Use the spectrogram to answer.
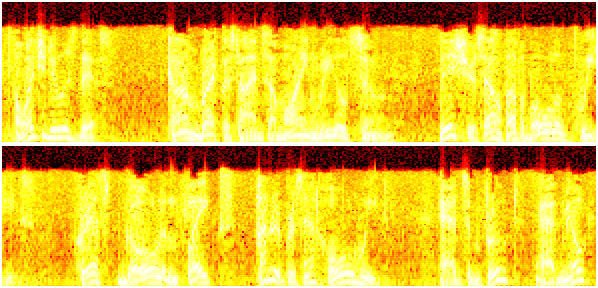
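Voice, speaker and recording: An American man delivering a 1950s radio commercial in a folksy, emphatic, persuasive way. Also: medium pitch. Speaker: commercial announcer. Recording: tinny old radio recording, faint hiss.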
